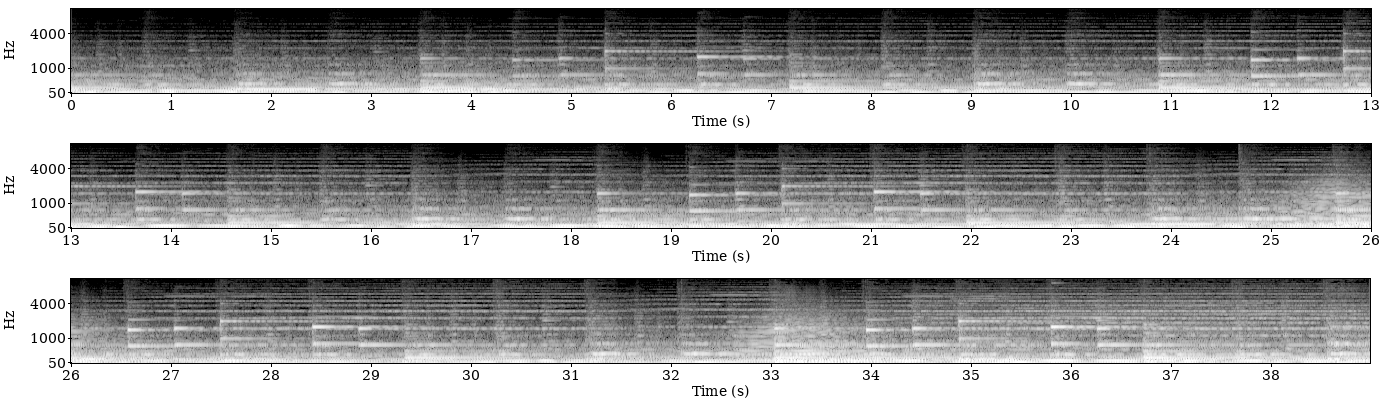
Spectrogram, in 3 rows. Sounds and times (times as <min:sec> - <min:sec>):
Keyboard (musical): 0:00.0 - 0:38.9.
